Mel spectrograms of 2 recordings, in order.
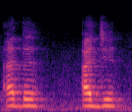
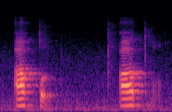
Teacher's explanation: جو باریک حروف ہیں یعنی دال اور جیم، اس پر باریک قلقلہ ہوگا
